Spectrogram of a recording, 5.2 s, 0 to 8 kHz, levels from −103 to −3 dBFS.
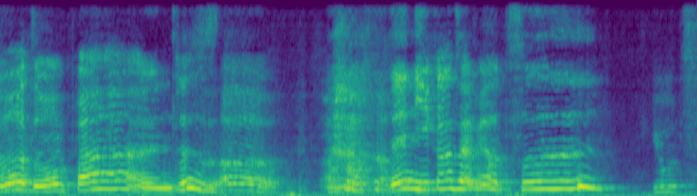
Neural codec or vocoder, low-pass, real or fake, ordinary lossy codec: codec, 16 kHz, 16 kbps, FreqCodec, smaller model; none; fake; none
